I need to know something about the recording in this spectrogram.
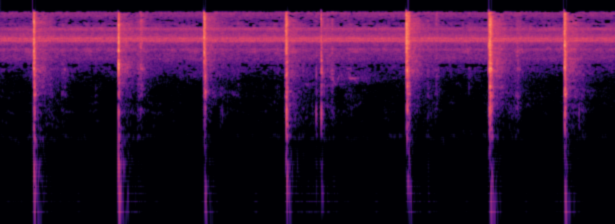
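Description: A long pole jabbed down into packed dirt, seven sharp thuds at a steady pace of a little over one a second, some followed by a smaller knock. A steady high insect drone runs underneath.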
